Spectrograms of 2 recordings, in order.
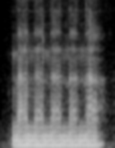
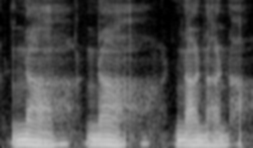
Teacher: we curl our tongue back in retroflex and tap the bottom of our tongue onto the hard palate.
